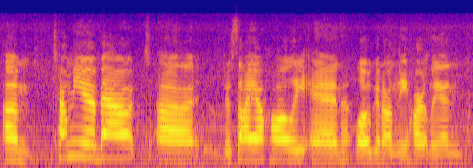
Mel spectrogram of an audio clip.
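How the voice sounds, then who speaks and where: A woman hosting a casual chat, cheerful and quick to laugh. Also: a little high, fairly even intonation, lo-fi sound, a little hiss or hum. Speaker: host. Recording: chatter of people behind.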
